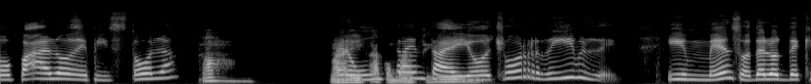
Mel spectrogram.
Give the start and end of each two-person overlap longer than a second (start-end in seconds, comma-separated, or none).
3.3-4.9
